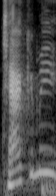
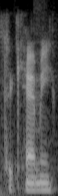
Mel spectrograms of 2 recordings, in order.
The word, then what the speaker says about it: Takemi: Is it Takami? How do you say it? I think it's Takemi. Takemi? Takemi, yeah.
